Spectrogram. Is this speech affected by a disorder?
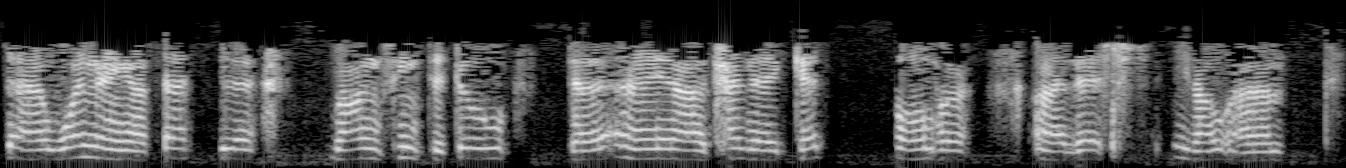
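Yes: cerebral palsy; lifelong, diagnosed at age 55, others long mistook for drunk.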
